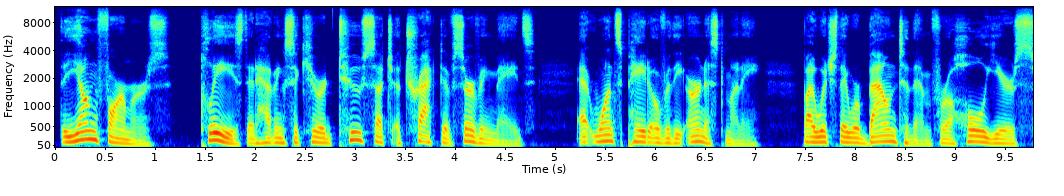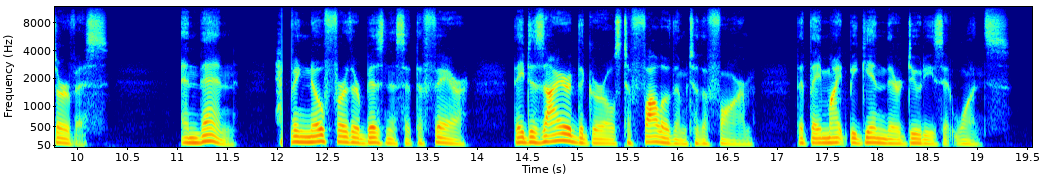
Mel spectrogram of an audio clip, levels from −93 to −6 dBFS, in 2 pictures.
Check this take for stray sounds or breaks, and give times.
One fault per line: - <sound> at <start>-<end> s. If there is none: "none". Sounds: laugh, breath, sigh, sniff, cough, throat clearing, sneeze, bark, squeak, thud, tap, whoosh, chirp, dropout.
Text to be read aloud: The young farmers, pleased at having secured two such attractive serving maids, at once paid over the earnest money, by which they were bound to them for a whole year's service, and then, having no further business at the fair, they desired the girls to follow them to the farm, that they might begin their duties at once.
- dropout at 12.0-12.1 s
